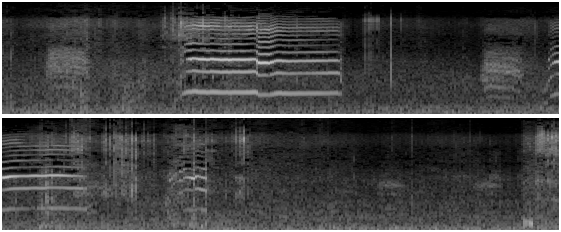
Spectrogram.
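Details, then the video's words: Hungry cats meowing loudly and competing for food in winter: two long, loud, drawn-out meows with rich harmonics, then a shorter faint one, amid rustling and a steady background hum. "Cats meow loudly and compete for food"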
